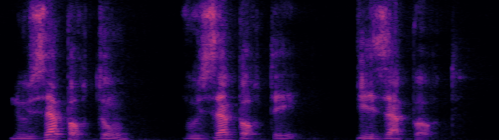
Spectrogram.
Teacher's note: we're marking the liaison between the nous and the verb apporter because it starts with a vowel, and that's true also with the vous and il, elle.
